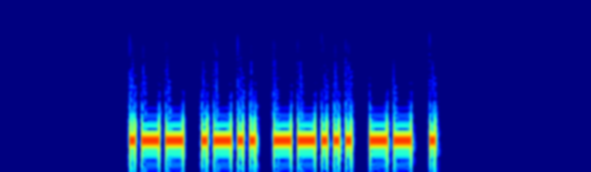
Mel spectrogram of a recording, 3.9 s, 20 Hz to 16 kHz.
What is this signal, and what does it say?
Morse code, heard as a keyed tone, about 29 wpm, 700 Hz. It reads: WL7ME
